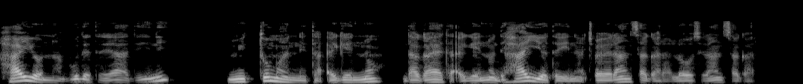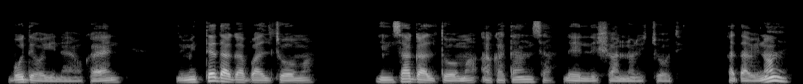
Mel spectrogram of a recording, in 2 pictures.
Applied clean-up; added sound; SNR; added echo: none; none; none; none.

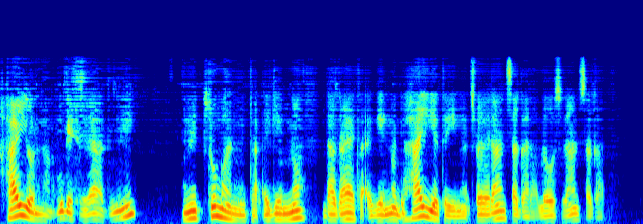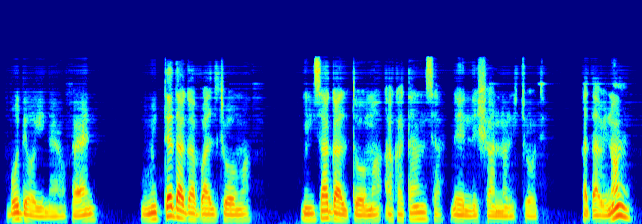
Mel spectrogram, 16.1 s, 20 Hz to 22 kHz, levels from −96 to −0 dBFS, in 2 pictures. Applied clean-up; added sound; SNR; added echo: neural mask model DeepFilterNet 3.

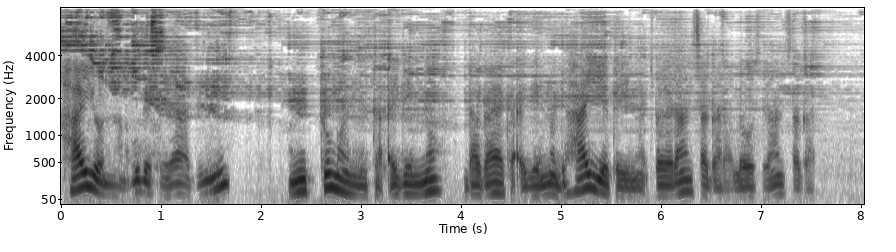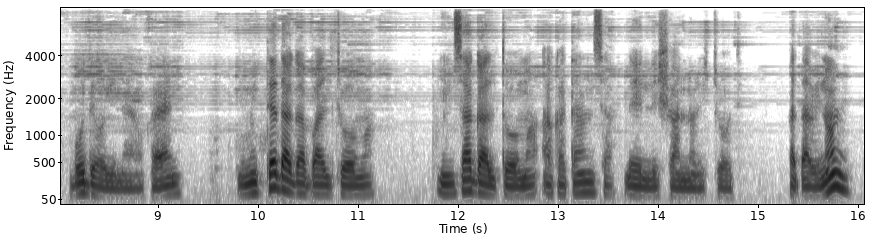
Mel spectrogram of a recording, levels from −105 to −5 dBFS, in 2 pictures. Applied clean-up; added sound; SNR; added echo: neural mask model RNNoise.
